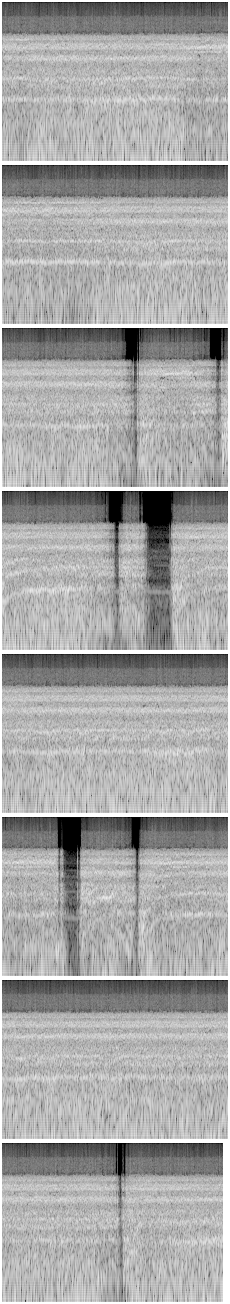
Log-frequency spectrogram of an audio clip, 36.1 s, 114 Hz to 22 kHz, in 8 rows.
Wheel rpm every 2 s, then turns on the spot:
220, 220, 220, 220, 230, 170, 120, 140, 80, 220, 230, 190, 100, 220, 220, 230, 210, 170.
none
